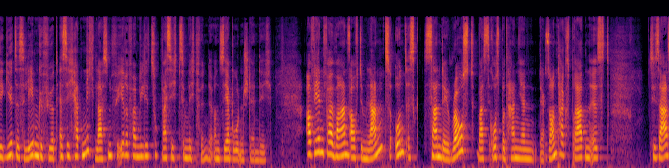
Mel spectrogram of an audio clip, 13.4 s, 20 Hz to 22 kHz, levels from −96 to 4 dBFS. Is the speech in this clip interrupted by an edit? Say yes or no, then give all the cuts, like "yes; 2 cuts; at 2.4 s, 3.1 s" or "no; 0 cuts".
yes; 9 cuts; at 1.1 s, 1.9 s, 3.2 s, 3.6 s, 3.9 s, 7.0 s, 8.3 s, 9.8 s, 10.9 s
